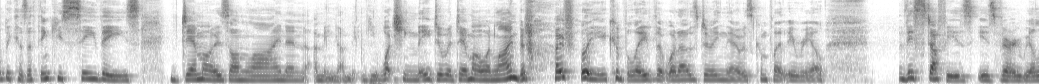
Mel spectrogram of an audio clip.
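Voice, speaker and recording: A woman with a low, slightly husky voice and a gravelly edge talks through tech announcements. She is informal and chatty, and sounds keen on what she is showing. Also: a little mellow. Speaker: tech presenter recapping announcements. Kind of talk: casual explainer commentary with demos.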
